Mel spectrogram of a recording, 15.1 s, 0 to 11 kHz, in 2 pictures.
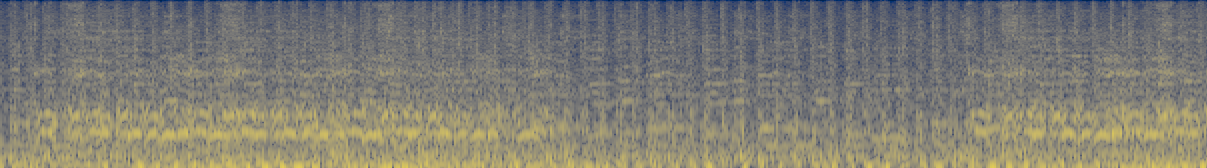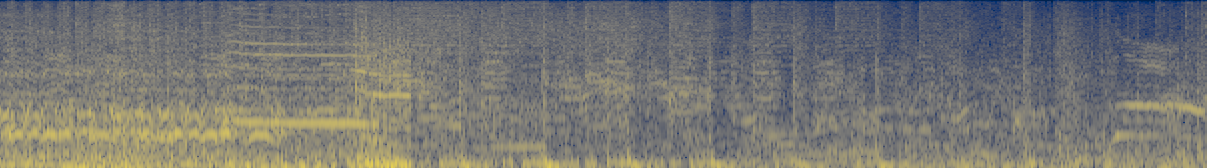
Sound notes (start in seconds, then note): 9.6 explosion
